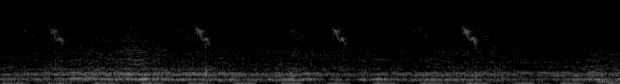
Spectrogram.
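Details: Worker honey bees streaming in and out of a feral colony make a continuous layered hum, low bands holding steady while short descending high squeaks appear several times.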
